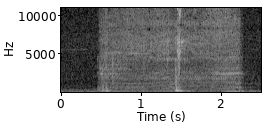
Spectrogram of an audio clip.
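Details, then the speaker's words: Car windshield wiper motor running after wiper blades were replaced; soft even motor whir with a light clunk at each end of the sweep, working normally. "wiper motor makes a pretty cool sound see if you can hear it I think it's kind of more in this area over here"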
